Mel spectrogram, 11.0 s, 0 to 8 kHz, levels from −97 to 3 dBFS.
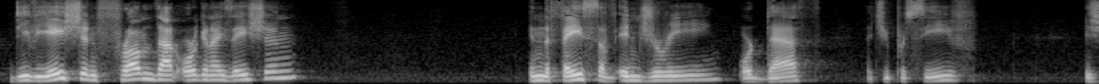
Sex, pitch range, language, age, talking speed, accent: male, 115-165 Hz, English, 40-59, 80 wpm, American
